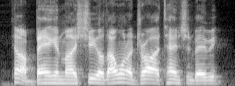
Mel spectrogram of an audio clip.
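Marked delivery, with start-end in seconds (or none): none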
